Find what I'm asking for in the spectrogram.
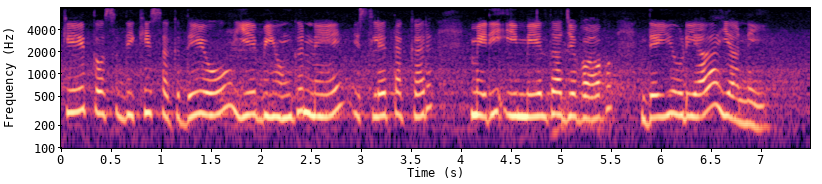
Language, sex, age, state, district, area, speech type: Dogri, female, 18-30, Jammu and Kashmir, Reasi, rural, read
